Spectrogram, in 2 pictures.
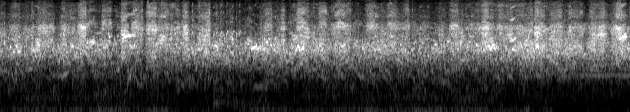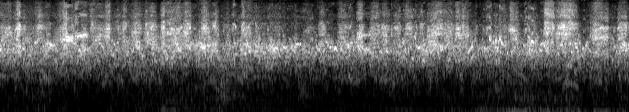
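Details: Happy budgerigars chirping for lonely budgies: a long, unbroken flock chatter of high squawky chirps and scratchy warbling from many birds, with a few louder squawks standing out over a faint low hum.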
